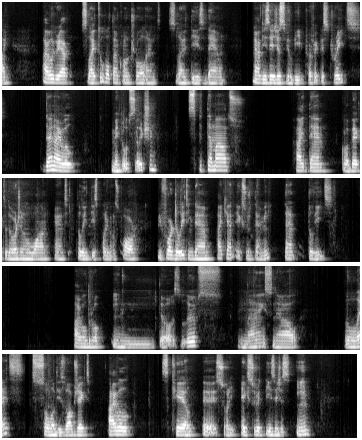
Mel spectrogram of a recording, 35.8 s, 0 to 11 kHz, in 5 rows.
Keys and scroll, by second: 0.2 m, 0.6 o, 4.8 ctrl+z, 7.7 3, 8.8-11.6 typing, 15.4 Delete, 16.8 ctrl+z, 17.7 d, 20.3 Delete, 21.7 k, 22.1 l, 25.1 q, 26.0 q, 29.2 2, 29.7 e, 31.4 d, 33.1 ctrl+z, 35.4 k.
